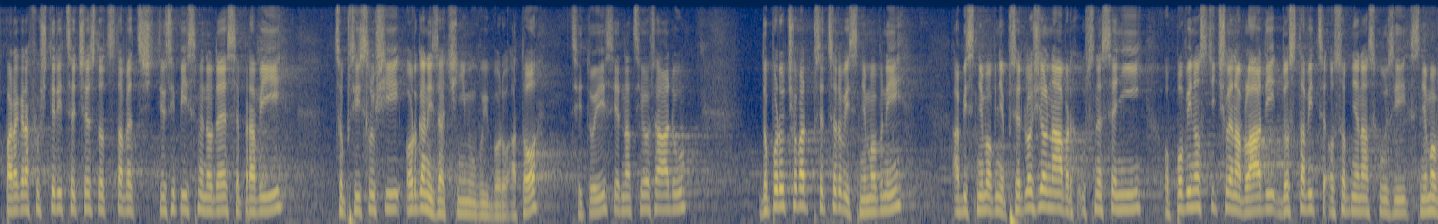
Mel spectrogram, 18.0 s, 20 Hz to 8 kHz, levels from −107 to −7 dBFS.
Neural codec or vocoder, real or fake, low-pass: none; real; 7.2 kHz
